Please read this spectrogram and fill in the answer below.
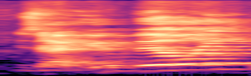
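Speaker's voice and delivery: lightly voiced high old grandpa; imitated grandparent. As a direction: ask hopefully as a grandfather. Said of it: "the call goes like this".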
